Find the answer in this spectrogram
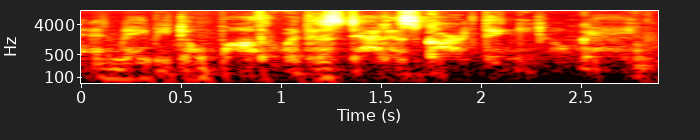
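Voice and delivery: hushed, breathy whisper. In a scene, bank staff speaking to a customer, whispering.

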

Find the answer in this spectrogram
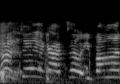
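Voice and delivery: ordinary talk, nothing marked

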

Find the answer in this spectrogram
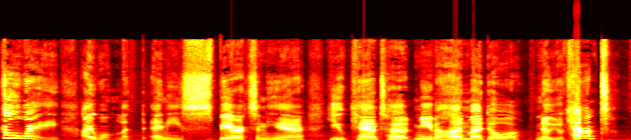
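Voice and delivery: very loud, shrill, high, creaky shriek. Narrator voicing someone shouting over the intercom from behind a door: high-pitched creaky shriek. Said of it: "A high-pitched creaky voice shrieks out".

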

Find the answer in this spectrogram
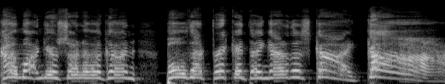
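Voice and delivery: very high, loud, exasperated, agitated shouting. Acting out a teacher after the learner fails a fifth time: mock-agitated shouting. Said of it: "real inspirational. Teacher to learner".

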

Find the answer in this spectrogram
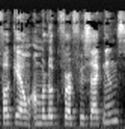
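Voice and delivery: plain

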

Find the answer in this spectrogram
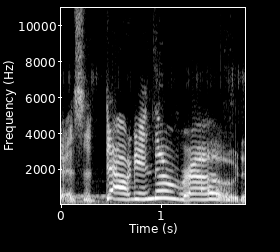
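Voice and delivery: very high, put-on voice pushed way up. Repeating a silly lyric, the speaker gives a Marge Simpson impression. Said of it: "Marge Simpson, that's really good".

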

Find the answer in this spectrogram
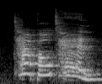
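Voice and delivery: sudden, high, urgent shriek. A pig tosses a sleeping rat into the air to wake him, screaming. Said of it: "screamed Wilbur".

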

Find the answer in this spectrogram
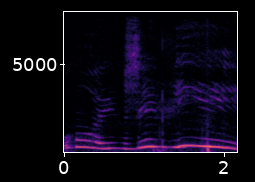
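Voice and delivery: very loud, high, glad joyful cry, drawn out. Kosia greets Khriusha and Kolko after they land in the grass, joyful. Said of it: "Кося до них радісно".

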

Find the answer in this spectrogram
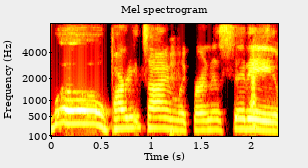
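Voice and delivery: high, excited, thrilled whoop. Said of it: "it was like".

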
